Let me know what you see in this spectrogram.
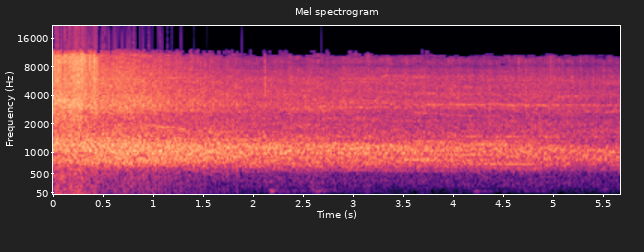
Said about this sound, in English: Handshake to the Vice President, and George W. Bush stands at the lectern to accept the enthusiastic cheers of this crowd of supporters at the Ronald Reagan Building.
